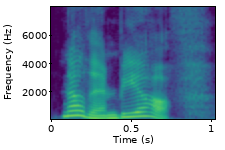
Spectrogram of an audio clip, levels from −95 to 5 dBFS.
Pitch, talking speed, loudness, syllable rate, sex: 240 Hz, 235 wpm, -14 LUFS, 4.6 syllables/s, female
